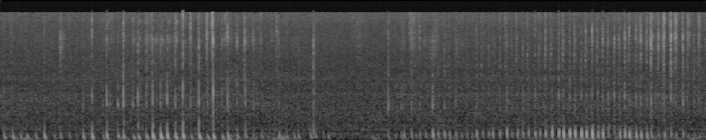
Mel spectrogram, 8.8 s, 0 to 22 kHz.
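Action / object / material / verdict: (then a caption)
tap / hollow rubber air blower bulb / rubber / none. A small black hollow rubber lens air blower bulb with a blue nozzle is held in one hand and tapped quickly with the fingertips of the other. About 34 soft, dull, low thuds come in an uneven stream with a brief quieter lull near the middle. Each tap dies away at once with no ring.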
